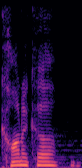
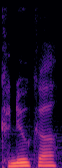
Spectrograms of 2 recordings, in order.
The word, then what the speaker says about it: Kanuka: In this particular English dub, they pronounce it Konica, but in the OVA, they pronounce it Kanuka.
